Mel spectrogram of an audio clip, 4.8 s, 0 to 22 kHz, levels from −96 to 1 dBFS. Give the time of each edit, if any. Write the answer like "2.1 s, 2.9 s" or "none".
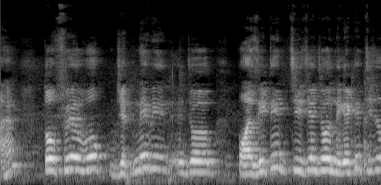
none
